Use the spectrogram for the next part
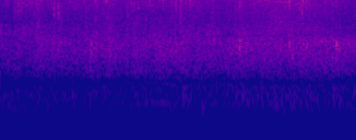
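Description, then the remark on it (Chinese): An audience applauds one of the attendees steadily throughout, a dense, even wash of many hands clapping at once, fairly loud and sustained with no voices over it. “三百万，来给那个朋友一个掌声哦。”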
